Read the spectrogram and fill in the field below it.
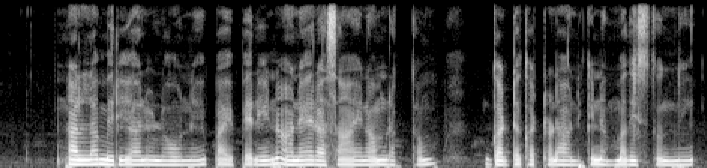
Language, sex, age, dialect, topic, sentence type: Telugu, female, 18-24, Southern, agriculture, statement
